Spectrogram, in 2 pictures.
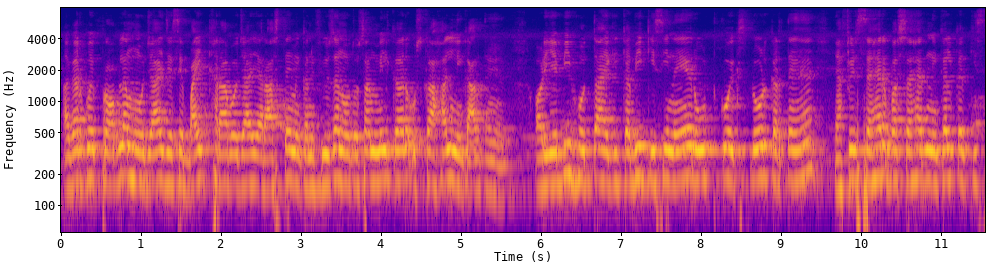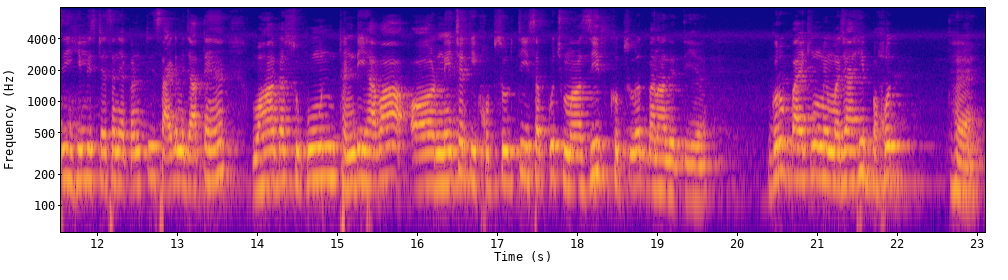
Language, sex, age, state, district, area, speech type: Urdu, male, 18-30, Bihar, Darbhanga, rural, spontaneous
